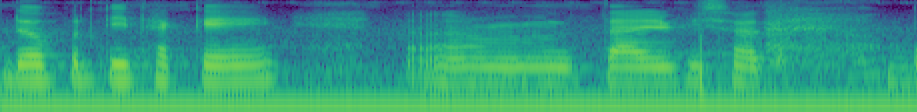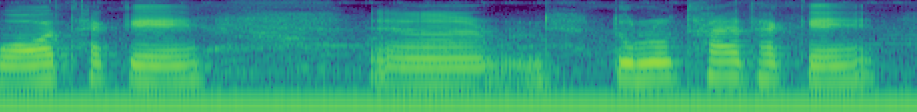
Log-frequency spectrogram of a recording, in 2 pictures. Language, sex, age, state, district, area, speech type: Assamese, female, 45-60, Assam, Barpeta, urban, spontaneous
